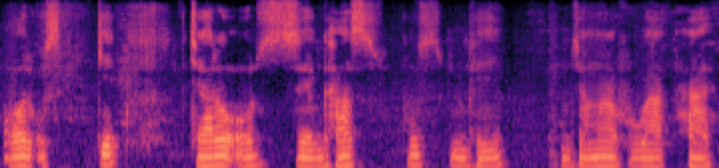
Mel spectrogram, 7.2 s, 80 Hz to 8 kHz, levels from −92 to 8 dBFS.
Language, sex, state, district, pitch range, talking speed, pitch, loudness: Hindi, male, Jharkhand, Palamu, 110-125 Hz, 90 wpm, 115 Hz, -20 LUFS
